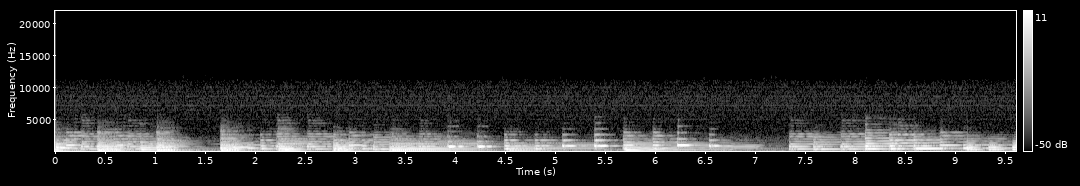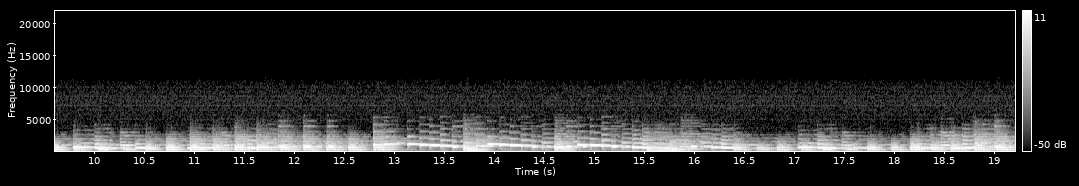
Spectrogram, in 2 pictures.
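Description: Upright piano played solo by a child: a steady flow of notes with a brief lull about seven seconds in, and falling runs of notes in the second half.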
